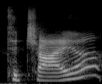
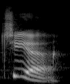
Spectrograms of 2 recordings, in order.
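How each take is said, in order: First: The name begins with a t before ch. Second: The name begins with a plain ch sound. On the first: The speaker calls it wrong. "after like three weeks of us being like" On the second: The speaker calls it right. "which is how you say it"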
